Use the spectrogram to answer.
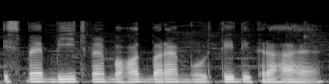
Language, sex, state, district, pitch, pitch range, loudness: Hindi, male, Assam, Kamrup Metropolitan, 115 Hz, 110-120 Hz, -13 LUFS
